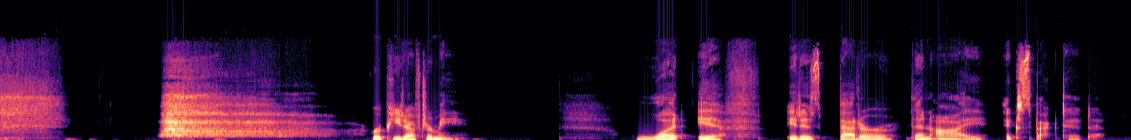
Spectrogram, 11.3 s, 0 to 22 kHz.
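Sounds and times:
deep breath: 0.0 - 0.7, 1.6 - 3.6, 5.6 - 6.2
speech: 3.7 - 4.7, 6.4 - 11.0.

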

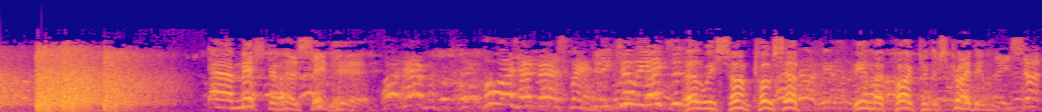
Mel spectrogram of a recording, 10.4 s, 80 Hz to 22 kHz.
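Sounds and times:
gunshot in an old-time radio drama: 0.0 - 1.9
laughter: 2.1 - 10.4
speech: 2.2 - 3.9, 4.5 - 10.4.

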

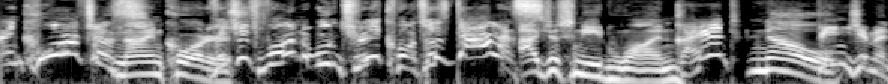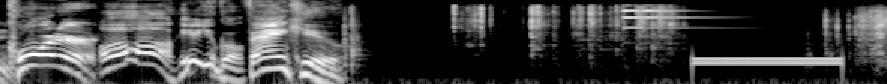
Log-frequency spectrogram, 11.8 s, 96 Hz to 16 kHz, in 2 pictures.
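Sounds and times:
speech: 0.0 - 8.4
telephone dialing: 10.0 - 11.6.

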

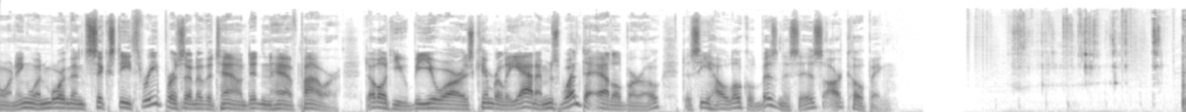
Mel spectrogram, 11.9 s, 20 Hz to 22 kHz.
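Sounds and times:
speech: 0.0 - 9.0
pills crushed in a glass mortar and pestle with grinding and scraping: 9.7 - 11.8.

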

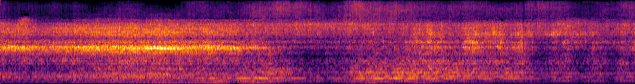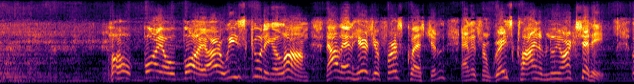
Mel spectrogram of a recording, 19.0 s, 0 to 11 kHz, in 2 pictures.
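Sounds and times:
airplane engine roaring through a takeoff: 0.0 - 19.0
speech: 12.1 - 19.0.

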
